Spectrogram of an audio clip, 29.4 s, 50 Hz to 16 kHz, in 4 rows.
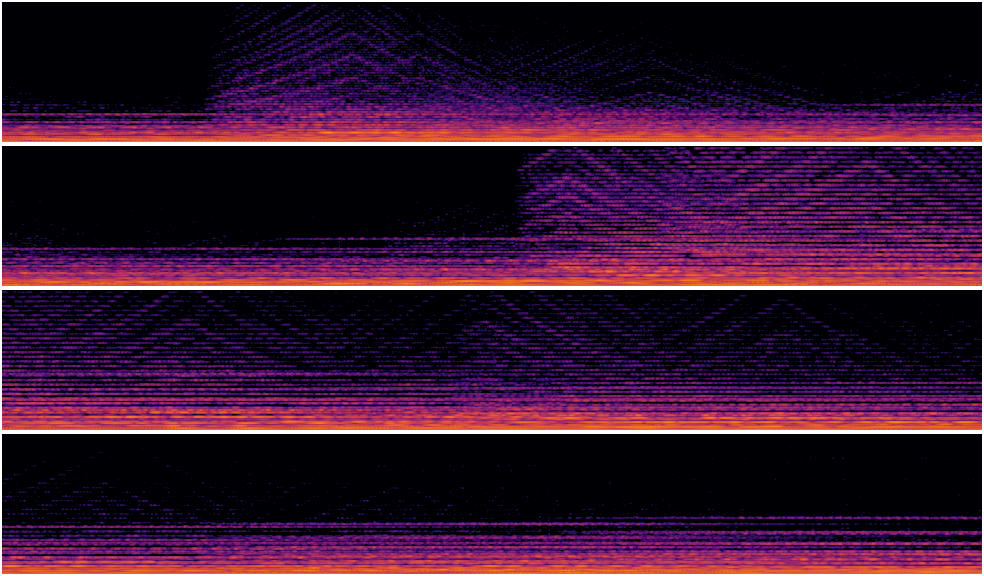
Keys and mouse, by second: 0.3-3.2 drag, 4.4 click, 5.4-13.7 alt+shift+drag, 13.7-14.8 typing, 15.9-16.3 typing, 17.5-20.2 drag, 20.0-20.7 typing, 21.1 click, 22.2 click, 24.1 click, 24.7 click, 25.2 click, 26.4-29.4 drag.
